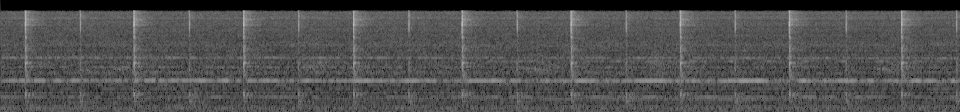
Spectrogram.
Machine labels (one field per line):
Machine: valve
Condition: normal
